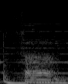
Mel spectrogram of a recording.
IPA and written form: fɜːm (Firm)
